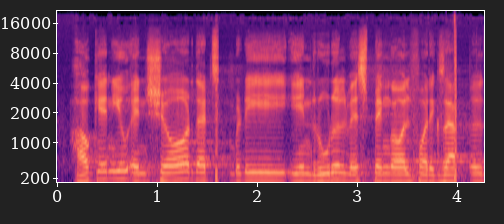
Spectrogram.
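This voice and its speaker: A man's fairly high voice, monotone and flat, at a moderate pace over noticeable background noise. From India, Himachal Pradesh. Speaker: startup founder. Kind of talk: panel discussion.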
